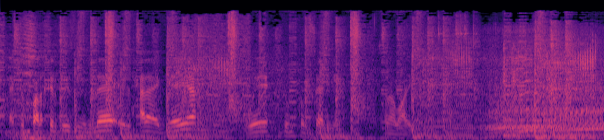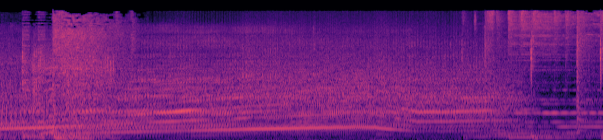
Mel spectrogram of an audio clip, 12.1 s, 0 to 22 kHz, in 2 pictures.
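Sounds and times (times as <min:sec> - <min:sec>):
music with a beat: 0:00.0 - 0:07.6, 0:10.8 - 0:12.0
background music: 0:00.0 - 0:12.0
car engine accelerating: 0:04.2 - 0:11.6.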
